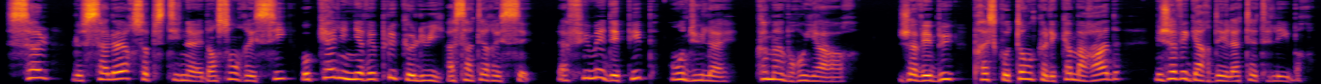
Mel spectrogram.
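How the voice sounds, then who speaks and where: A woman reading a classic tale aloud in a measured, expressive storytelling manner. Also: medium pitch, no echo, clean studio sound. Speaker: reader.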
